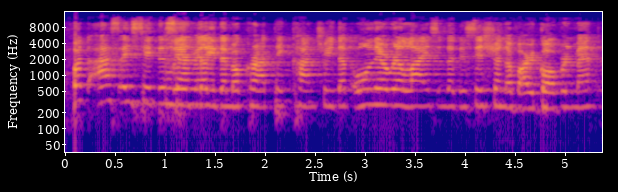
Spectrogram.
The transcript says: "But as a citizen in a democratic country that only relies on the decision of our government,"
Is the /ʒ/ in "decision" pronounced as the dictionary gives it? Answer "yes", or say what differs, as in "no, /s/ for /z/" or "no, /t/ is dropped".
no, /ʃ/ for /ʒ/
